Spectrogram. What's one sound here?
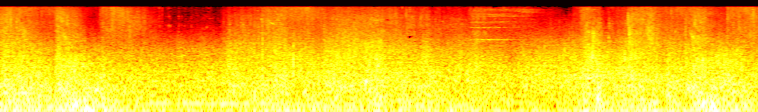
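A fiery explosion bursts with a crackling roar.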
